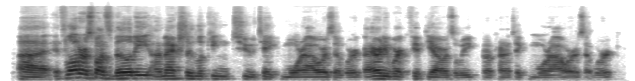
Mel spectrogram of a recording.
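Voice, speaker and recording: Talking at a very fast pace with hardly any pauses, a man keeps a medium pitch with ordinary pitch variation. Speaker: podcast guest and game caster. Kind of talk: casual chat. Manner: loud.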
